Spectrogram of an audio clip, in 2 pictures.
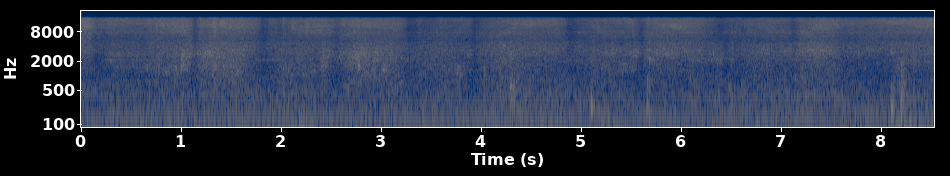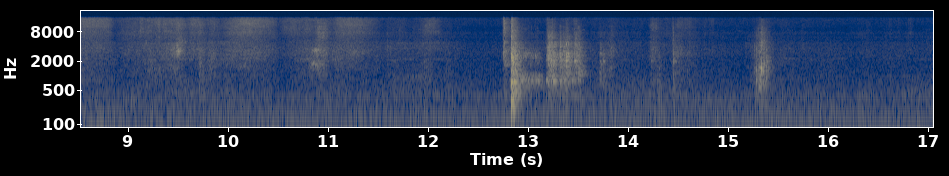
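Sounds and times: mop swishing on floor: 0:00.0 - 0:12.1.

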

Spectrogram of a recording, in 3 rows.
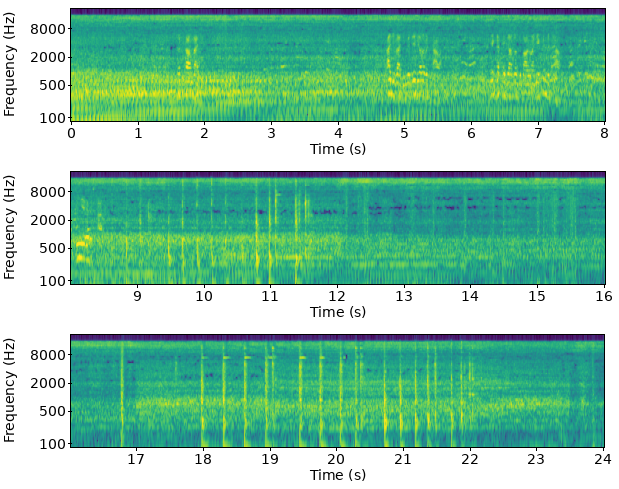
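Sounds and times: gas torch hissing: 0:00.0 - 0:24.0
hammer ringing on hot metal: 0:18.0 - 0:21.9.

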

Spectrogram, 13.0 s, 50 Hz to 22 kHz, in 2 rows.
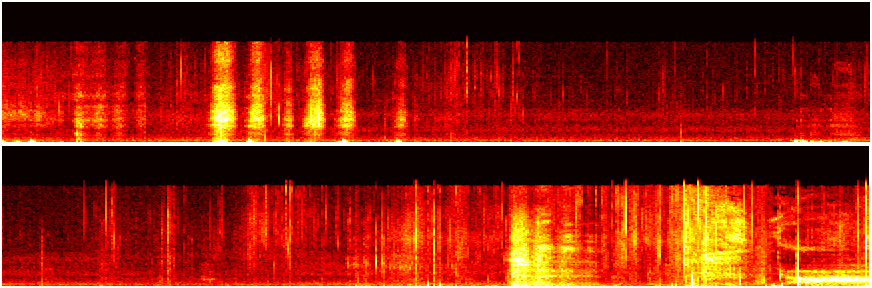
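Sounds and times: plastic crinkling rustle: 0:00.3 - 0:05.8, 0:06.4 - 0:13.0.

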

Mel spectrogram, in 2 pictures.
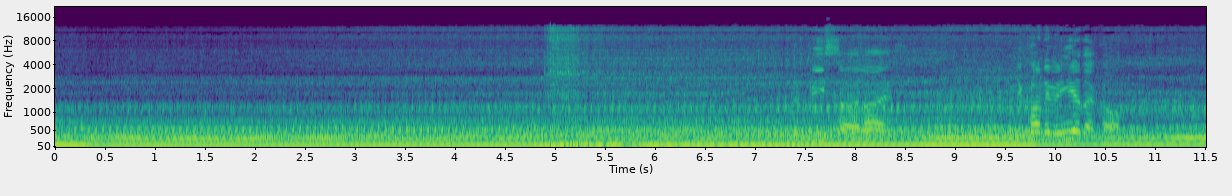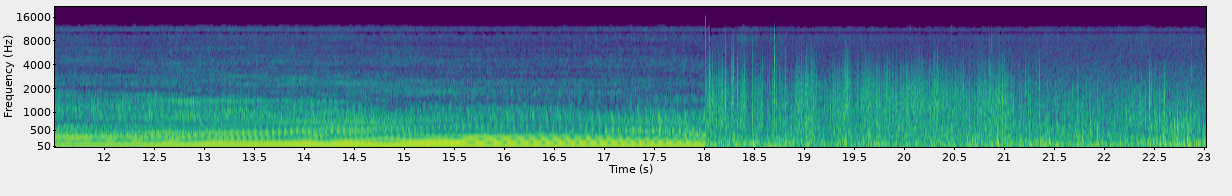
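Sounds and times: car engines idling: 0:00.0 - 0:23.0
clatter from a car driving: 0:16.8 - 0:23.0
rushing buffeting wind noise: 0:17.6 - 0:23.0.

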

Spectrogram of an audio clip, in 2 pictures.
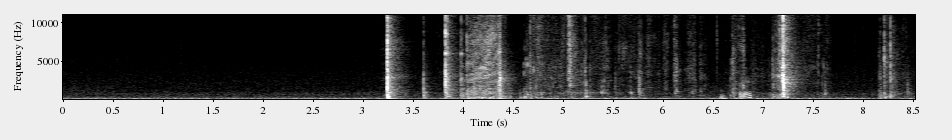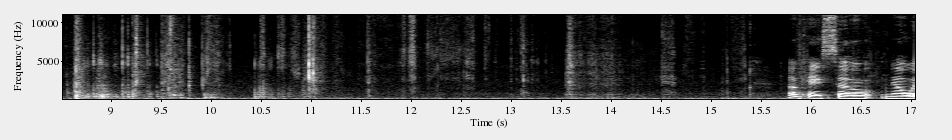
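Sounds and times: paper rustling: 0:04.0 - 0:15.4.

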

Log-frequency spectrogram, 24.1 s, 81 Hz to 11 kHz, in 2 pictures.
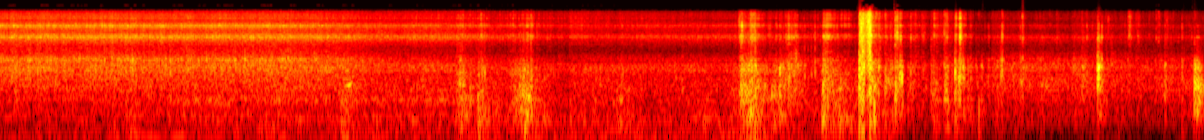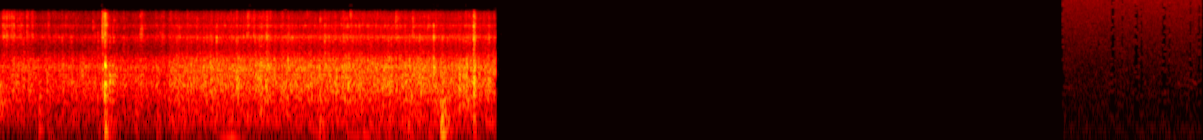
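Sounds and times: steady rushing noise: 0:00.0 - 0:08.6
car crashing into trees: 0:07.3 - 0:09.8.

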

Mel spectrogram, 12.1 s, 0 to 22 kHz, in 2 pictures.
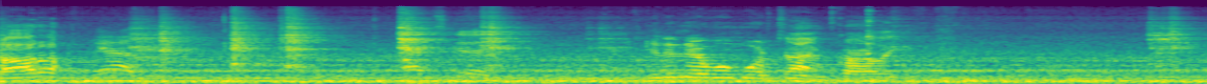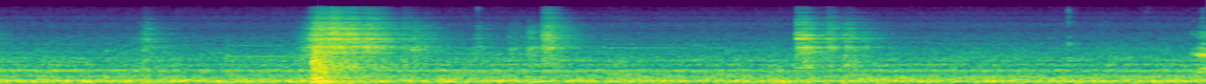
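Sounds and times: low hum of commercial kitchen: 0:00.0 - 0:12.0.

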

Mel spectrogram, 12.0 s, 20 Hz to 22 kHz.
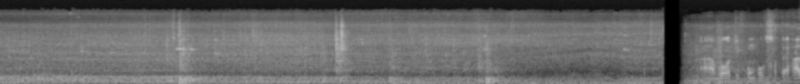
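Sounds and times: diesel engine running: 0:00.0 - 0:10.0.

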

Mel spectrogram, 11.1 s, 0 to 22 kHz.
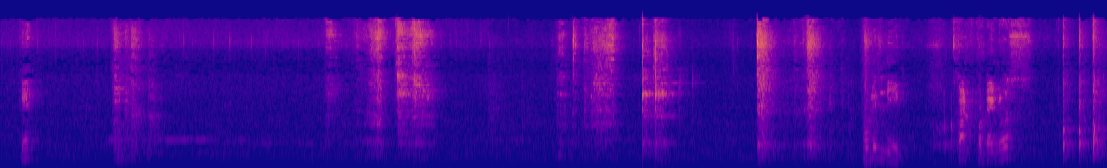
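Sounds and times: metal spatula scraping clay pot: 0:03.2 - 0:04.5, 0:05.5 - 0:06.8.

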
